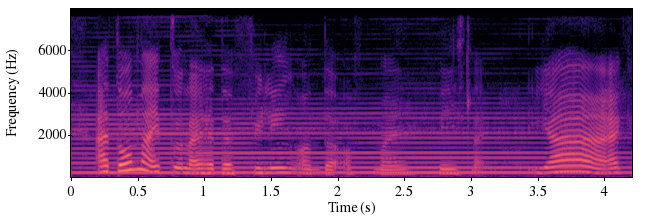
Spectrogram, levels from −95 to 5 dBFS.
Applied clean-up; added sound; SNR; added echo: none; Bowed string instrument; 6 dB; none.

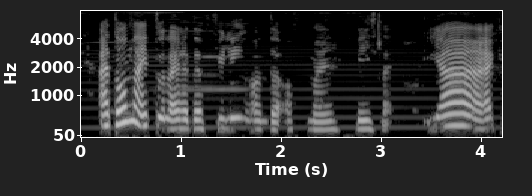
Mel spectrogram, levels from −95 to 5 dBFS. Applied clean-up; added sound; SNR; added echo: classical method spectral subtraction.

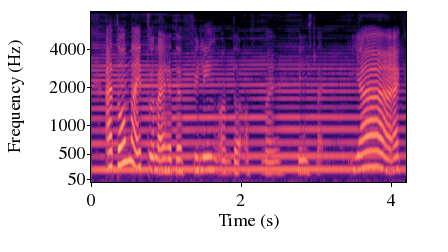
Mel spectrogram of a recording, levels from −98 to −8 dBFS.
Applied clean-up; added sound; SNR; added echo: neural mask model RNNoise.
